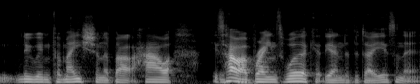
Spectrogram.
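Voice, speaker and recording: Fairly quick in pace, a man with an ordinary speaking voice talks at a medium pitch with ordinary pitch variation. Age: 40s. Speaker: podcast host. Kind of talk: casual chat. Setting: video or remote call.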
